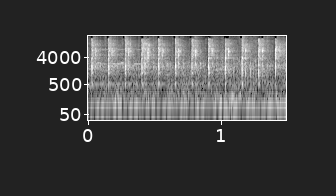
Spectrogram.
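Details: Pneumatic shockwave therapy device (Biotronix) for physiotherapy firing rapid, regular, sharp clacking pulses, about eight per second.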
